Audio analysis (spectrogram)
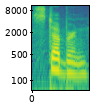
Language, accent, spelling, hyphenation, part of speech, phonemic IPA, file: English, US, stubborn, stub‧born, adjective / noun, /ˈstʌbɚn/, En-us-stubborn.ogg
- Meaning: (adjective) 1. Refusing to move or to change one's opinion; obstinate; firmly resisting; persistent in doing something 2. Physically stiff and inflexible; not easily melted or worked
